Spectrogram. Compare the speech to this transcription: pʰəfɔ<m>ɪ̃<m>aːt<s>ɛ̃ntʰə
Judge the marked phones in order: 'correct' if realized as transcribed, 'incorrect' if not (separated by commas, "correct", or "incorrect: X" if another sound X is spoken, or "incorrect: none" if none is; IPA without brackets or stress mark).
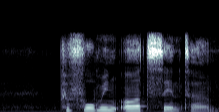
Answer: correct, incorrect: ŋ, correct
